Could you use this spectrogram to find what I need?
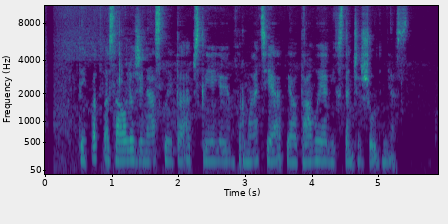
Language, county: Lithuanian, Vilnius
